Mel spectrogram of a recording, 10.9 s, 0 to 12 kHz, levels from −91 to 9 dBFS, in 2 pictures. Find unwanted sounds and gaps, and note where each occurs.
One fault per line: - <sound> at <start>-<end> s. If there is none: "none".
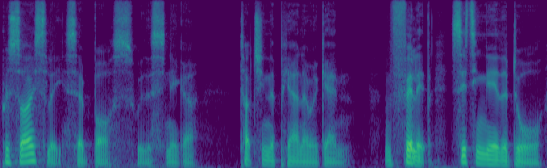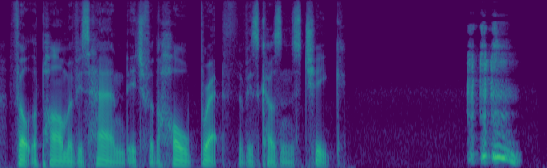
- throat clearing at 10.1-10.7 s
